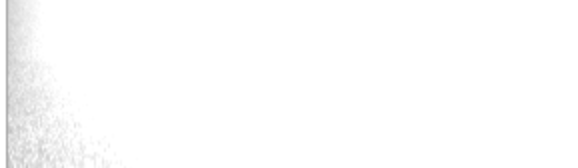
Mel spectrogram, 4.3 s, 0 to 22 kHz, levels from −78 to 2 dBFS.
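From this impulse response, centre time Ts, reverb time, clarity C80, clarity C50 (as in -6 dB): 51 ms, 2.6 s, 6.5 dB, 5.5 dB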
